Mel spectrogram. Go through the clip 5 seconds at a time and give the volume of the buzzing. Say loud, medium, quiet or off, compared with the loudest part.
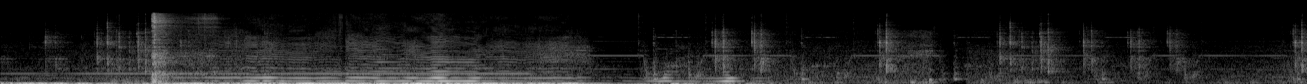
loud, medium, off.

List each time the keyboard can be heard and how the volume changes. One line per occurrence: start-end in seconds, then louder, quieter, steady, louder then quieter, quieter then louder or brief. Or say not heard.
0.0-2.6 brief
6.8-13.0 quieter.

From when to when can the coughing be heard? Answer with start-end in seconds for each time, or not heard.
1.5-2.2.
